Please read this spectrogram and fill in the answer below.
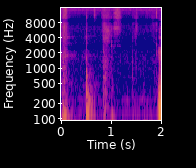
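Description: A few light, scattered taps and clicks of a stylus on a drawing tablet while writing on a digital whiteboard.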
